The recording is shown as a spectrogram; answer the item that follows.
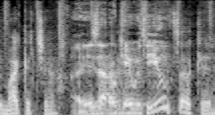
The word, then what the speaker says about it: Makhachev: How do you pronounce? I want to make sure I say your last name right. Makahachev. Yeah. Makahachev.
